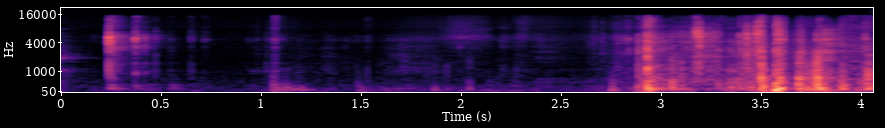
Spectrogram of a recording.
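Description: Handling noise from working on sealed lead-acid batteries and their linking cord: a few light clicks, then from near three seconds in a dense run of clicking, scraping and crackling.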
